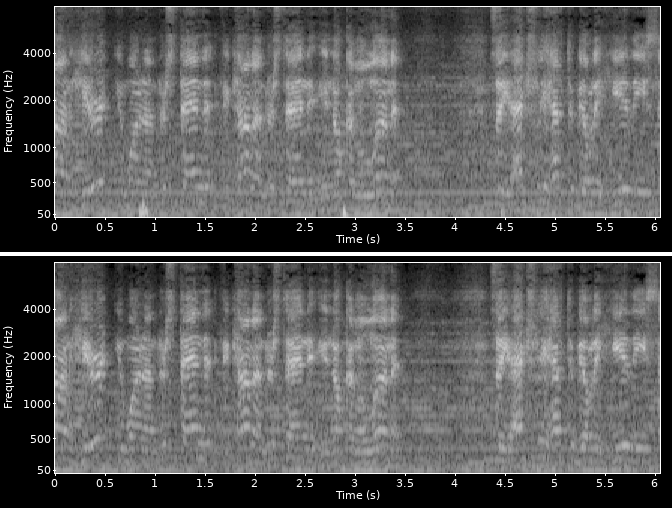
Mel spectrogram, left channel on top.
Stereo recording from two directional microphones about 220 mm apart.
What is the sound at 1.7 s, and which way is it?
Speech, 25° right (ahead or behind).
